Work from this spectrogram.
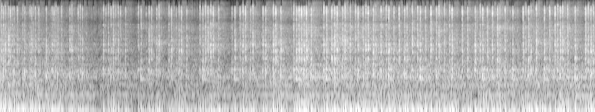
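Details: Restored Chevy SS engine after lowering the fuel level: picks up cleanly on the throttle and settles back without stumbling or knocking; responsive, healthy running.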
